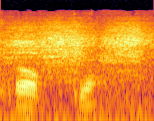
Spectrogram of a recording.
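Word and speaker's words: kråke: Grekel. I don't know how to say crow and I thought I knew how to say it. Grekel. – Kroke. – Oh, kroke.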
